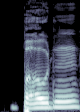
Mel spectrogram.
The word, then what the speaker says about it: Bowdoin: You went to Bowdoin College. Did I pronounce it right? You did.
